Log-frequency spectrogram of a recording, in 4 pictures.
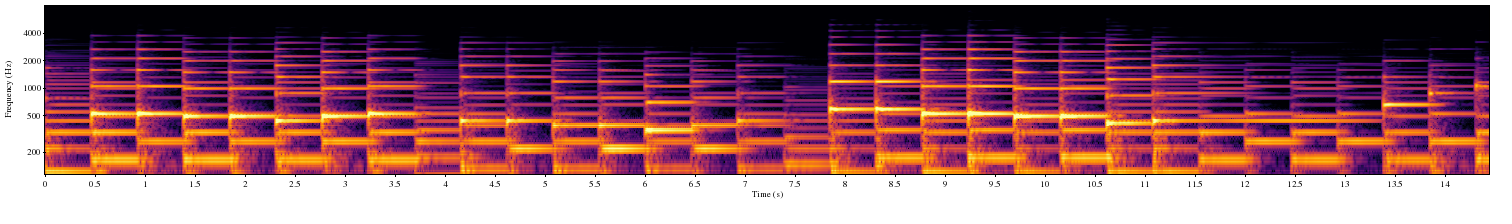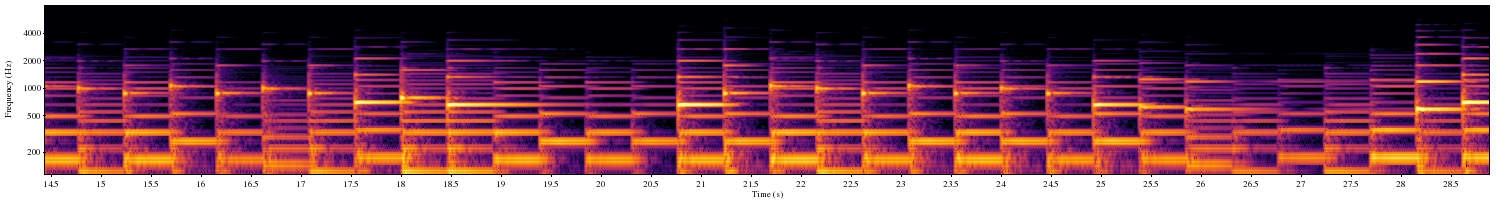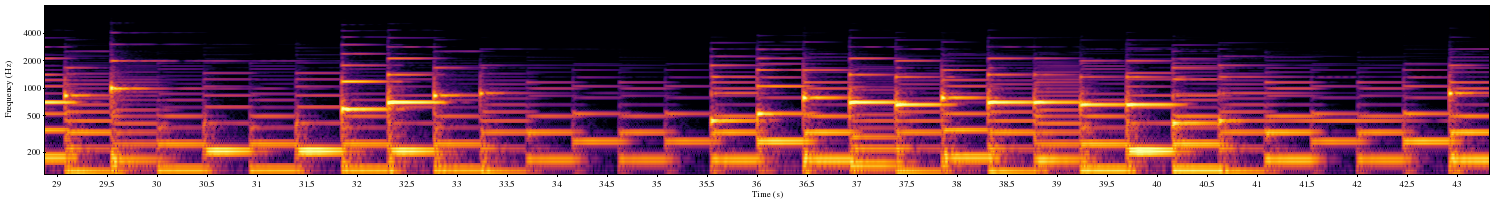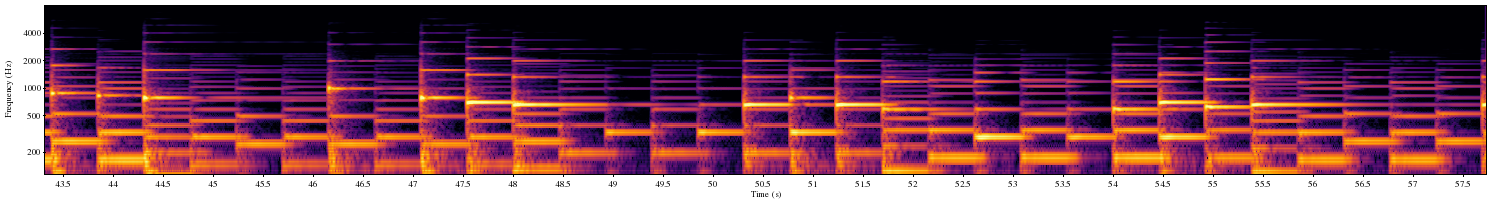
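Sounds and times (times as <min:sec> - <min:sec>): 
piano: 0:00.0 - 0:57.7.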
